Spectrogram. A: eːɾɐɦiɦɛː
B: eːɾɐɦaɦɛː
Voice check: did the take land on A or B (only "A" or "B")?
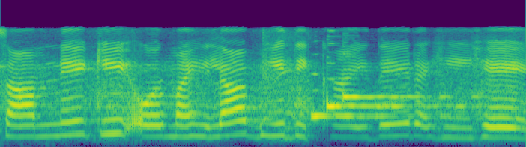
A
